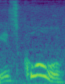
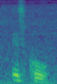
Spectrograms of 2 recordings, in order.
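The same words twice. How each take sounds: First: It is said in a warm, kind tone. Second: It is said in a dismissive, offhand tone. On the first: The speaker genuinely understands. The speaker calls it right. "You gotta be like" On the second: The speaker doesn't really care. The speaker calls it wrong. "Because then it's like, yeah, whatever"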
